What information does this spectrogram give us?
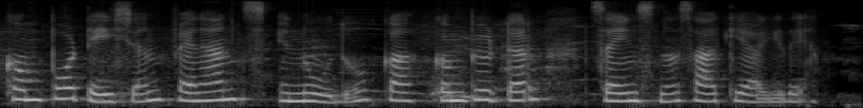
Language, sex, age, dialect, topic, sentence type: Kannada, male, 31-35, Mysore Kannada, banking, statement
